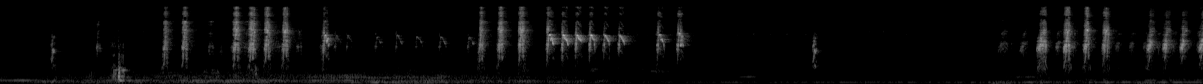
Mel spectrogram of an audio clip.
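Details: Actively singing grey-cheeked bulbul, used to train untrained birds: bursts of rapid harsh chattering notes, some buzzy and slurred, broken by short pauses, with a faint low hum beneath.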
